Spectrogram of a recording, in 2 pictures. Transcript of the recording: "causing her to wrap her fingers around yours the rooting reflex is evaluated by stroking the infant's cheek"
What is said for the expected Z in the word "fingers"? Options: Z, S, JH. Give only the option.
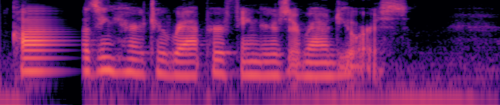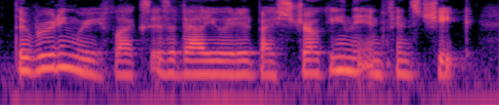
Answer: Z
